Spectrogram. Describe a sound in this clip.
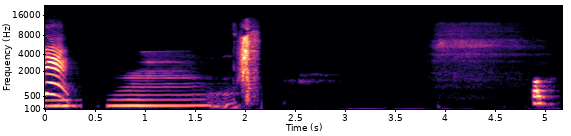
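A young woman speaks over an online call.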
